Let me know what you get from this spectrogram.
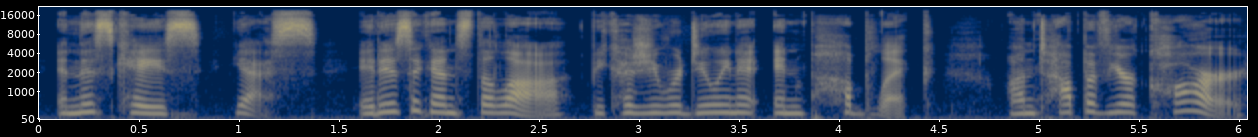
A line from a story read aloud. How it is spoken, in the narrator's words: Scully says through clenched teeth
